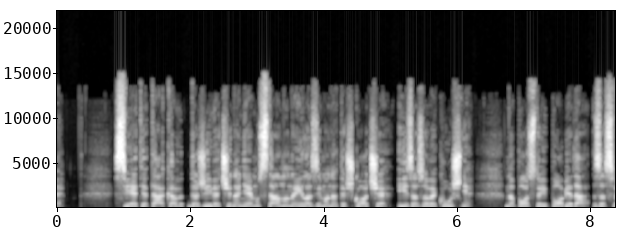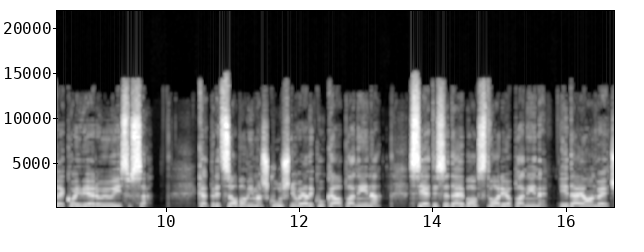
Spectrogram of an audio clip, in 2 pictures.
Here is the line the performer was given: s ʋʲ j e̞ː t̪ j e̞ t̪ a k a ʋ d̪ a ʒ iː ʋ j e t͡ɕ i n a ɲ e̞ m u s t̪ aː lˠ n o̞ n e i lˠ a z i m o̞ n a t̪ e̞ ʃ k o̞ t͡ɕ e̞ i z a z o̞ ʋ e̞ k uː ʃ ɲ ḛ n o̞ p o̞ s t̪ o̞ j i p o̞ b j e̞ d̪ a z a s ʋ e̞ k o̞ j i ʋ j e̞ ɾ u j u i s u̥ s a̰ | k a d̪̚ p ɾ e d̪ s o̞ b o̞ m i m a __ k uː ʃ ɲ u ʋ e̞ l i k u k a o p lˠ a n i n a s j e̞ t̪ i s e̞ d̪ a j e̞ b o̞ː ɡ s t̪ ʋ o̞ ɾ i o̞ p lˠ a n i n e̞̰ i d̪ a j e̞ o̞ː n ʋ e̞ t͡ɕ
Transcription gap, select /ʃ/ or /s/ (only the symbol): ʃ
